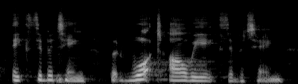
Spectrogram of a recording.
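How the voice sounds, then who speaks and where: Recorded dry and close with no echo, a woman speaks at a moderate pace with vocal fry. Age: 60s. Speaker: artist. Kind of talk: panel discussion.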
